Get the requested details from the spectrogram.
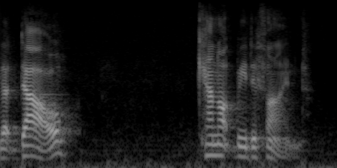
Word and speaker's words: Tao: T-A-O, you would think it was pronounced Tao or Tao, but we've Romanized Chinese in such a way that only those in the know can decide how it's pronounced. We should have spelled it D-O-W, you see, but it's T-A-O.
